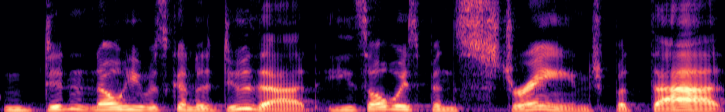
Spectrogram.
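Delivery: ordinary delivery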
